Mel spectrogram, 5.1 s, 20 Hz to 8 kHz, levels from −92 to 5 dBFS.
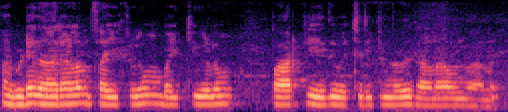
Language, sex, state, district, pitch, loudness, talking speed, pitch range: Malayalam, male, Kerala, Kollam, 160 Hz, -16 LUFS, 95 wpm, 155-170 Hz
